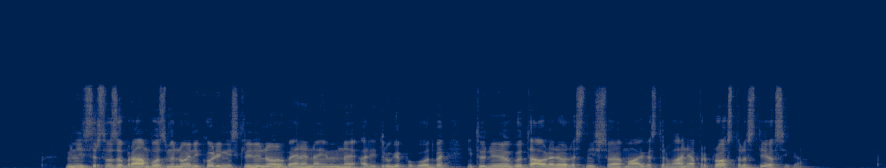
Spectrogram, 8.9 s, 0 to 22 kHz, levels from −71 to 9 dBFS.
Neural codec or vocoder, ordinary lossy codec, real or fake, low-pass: none; none; real; 10.8 kHz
